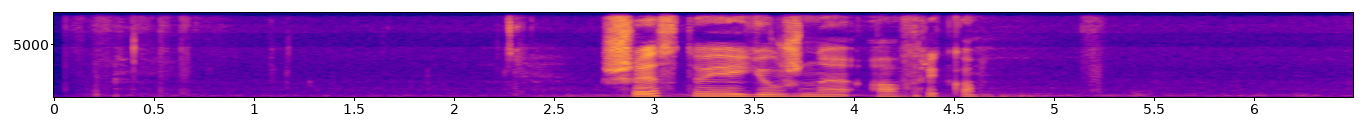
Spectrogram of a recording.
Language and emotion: Russian, neutral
